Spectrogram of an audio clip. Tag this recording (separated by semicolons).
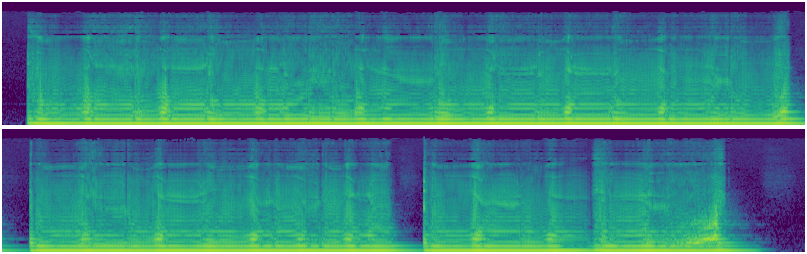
aerophone; didgeridoo; didgeridu; didjeridu; filler; loop; rhythm; wind; world-music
